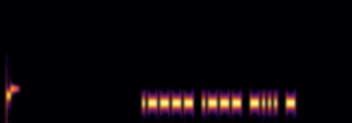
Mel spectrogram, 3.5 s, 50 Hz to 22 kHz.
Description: Morse code, heard as a keyed tone, about 40 wpm, 700 Hz. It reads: 1JBT
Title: Four Challenging Letter-Number Combinations 40wpm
